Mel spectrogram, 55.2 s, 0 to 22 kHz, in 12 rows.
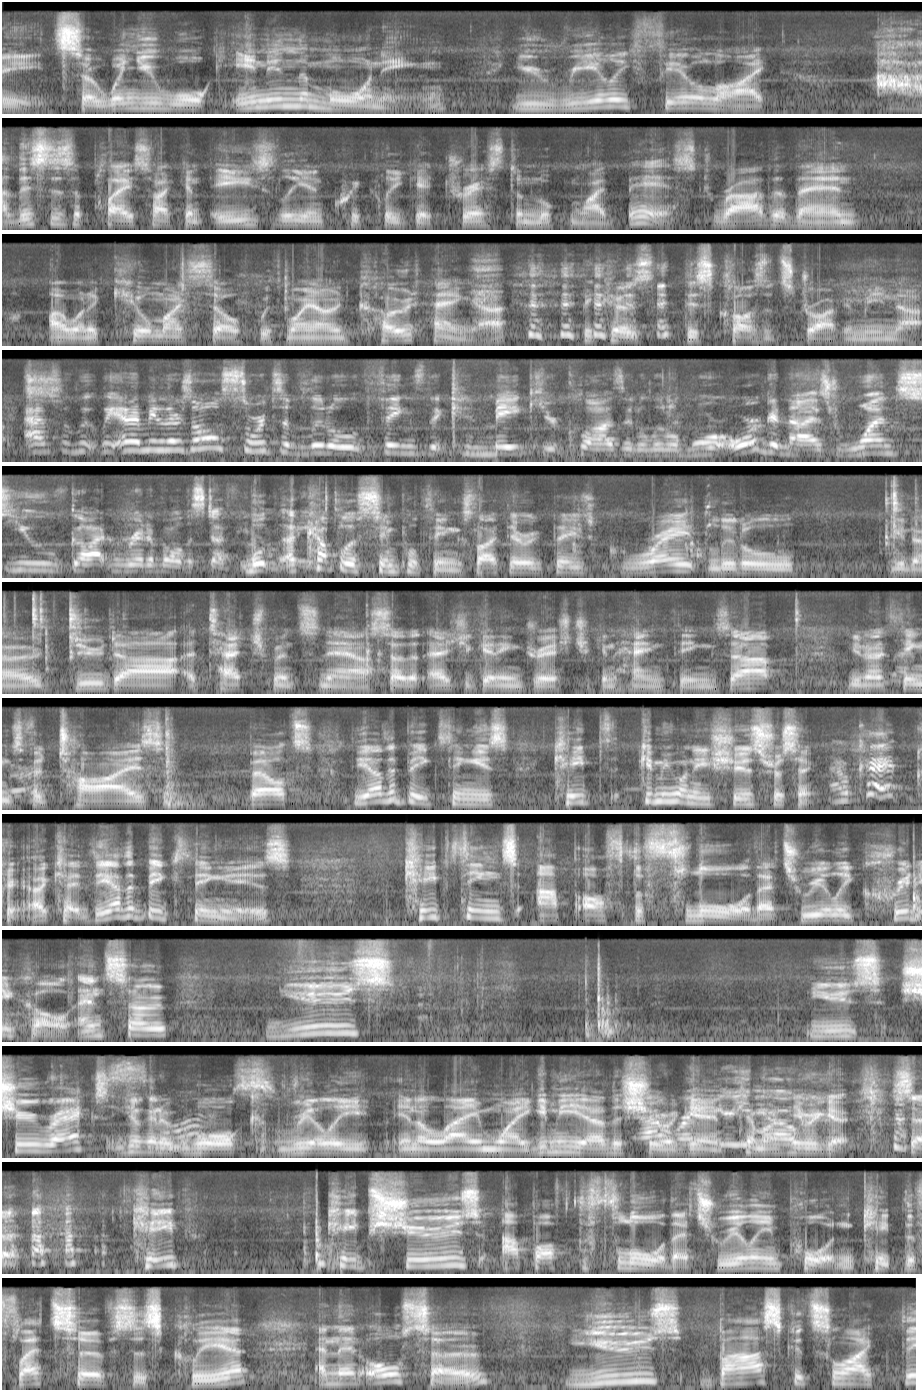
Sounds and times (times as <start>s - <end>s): Speech: 4.4s - 33.6s, 40.8s - 47.0s.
